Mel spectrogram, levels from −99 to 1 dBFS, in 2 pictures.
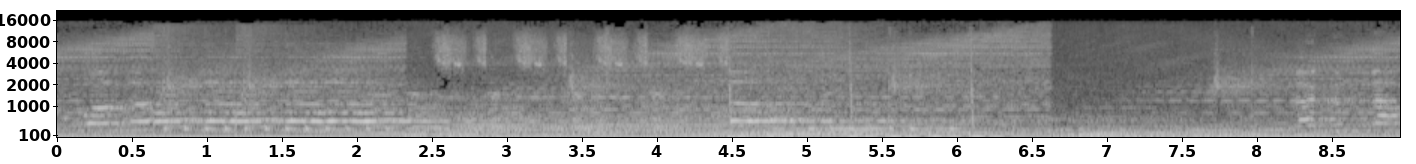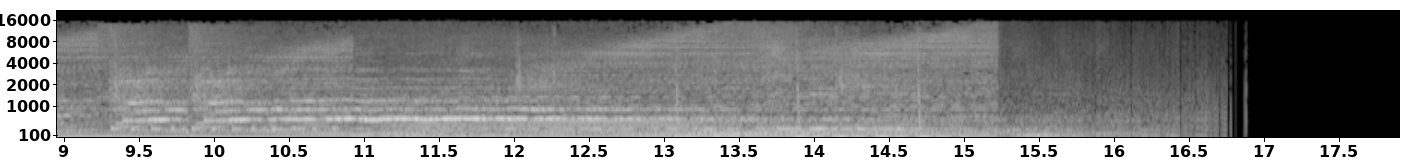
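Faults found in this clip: Grainy, signal-following distortion throughout; quiet passages sputter or drop out. Likely low bit depth without dither, fitting about 5-bit rounding. Waveform shows coarse steps; spectrogram shows broadband grit about 20 dB down.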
